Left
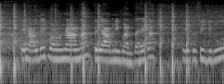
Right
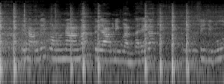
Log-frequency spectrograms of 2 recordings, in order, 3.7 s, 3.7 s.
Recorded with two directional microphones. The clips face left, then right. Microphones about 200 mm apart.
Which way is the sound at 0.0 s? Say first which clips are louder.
Right 1 dB; centre (ahead or behind).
